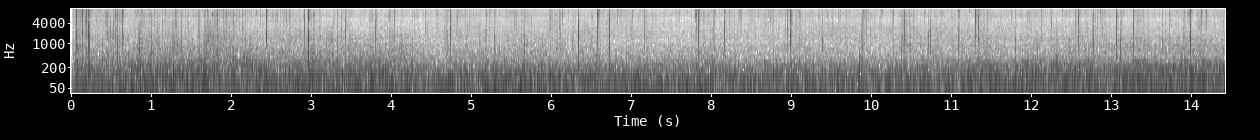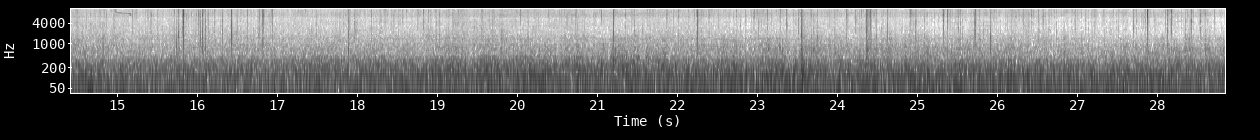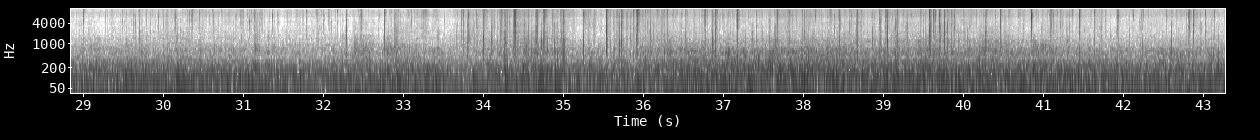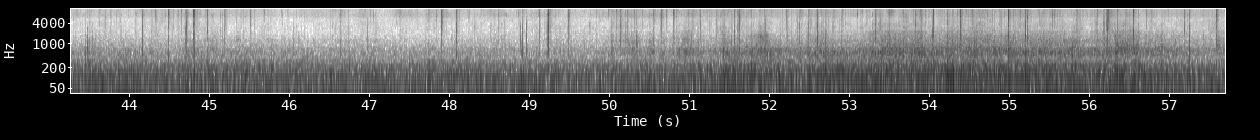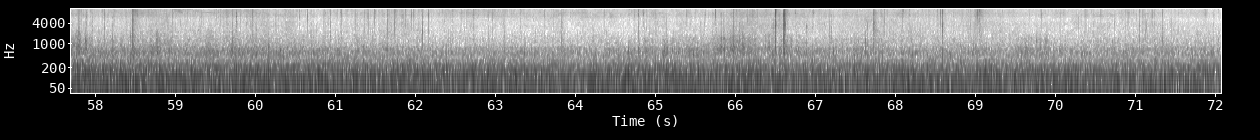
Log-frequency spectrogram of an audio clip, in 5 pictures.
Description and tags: brushwood in the fire 1
Small fire from the brushwood.
Edited and normalized.
brushwood, burn, burning, crackle, crackling, crisp, fire, firewood, flame, flames, hiss, outdoors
